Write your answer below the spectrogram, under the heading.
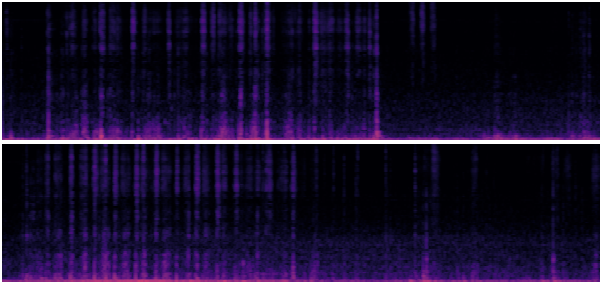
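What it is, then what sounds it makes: Printed cardboard card scratched and tapped. Long manicured nails scratch and tap the circles on a small, thin, flat printed cardboard game card for a Stranger Things maze game, held in both hands. Quick, irregular bright clicks and dry scratching come in clusters over a steady low rumble, with a denser, louder stretch around the middle.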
